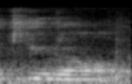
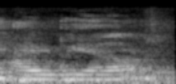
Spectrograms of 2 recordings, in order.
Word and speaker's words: iWIL: Karena jangan I Will bacanya ya, Iya. lagi Q Will, beda ya. Ini I Will.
